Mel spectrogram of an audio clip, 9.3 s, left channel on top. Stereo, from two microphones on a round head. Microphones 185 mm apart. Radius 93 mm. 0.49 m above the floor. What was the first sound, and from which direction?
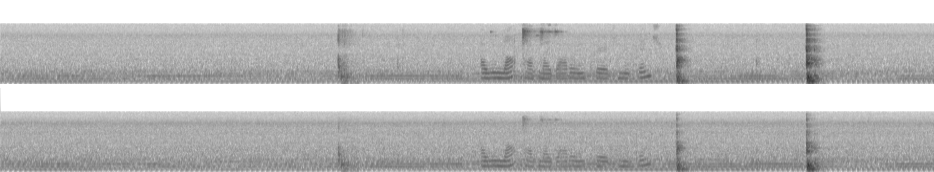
Keys jangling, 60° left (ahead or behind).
